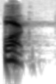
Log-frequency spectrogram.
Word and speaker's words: Balak: Balak. I looked it up on the internet, how to pronounce it. And the woman on the internet said, Bluck. I'm like, that doesn't help me at all. Bluck. Sound like a chicken.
